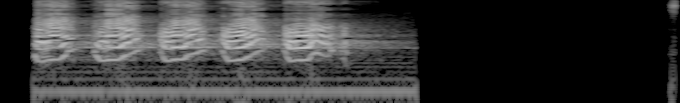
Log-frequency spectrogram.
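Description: A sea lion gives a run of five hoarse, honking barks, about two a second.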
